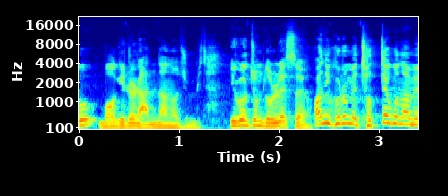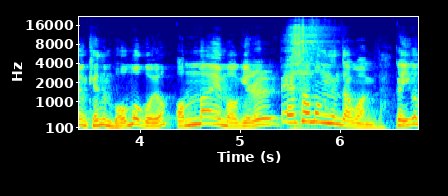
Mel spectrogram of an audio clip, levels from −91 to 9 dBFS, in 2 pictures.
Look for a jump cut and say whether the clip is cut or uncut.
cut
